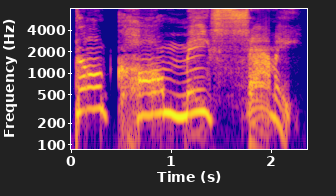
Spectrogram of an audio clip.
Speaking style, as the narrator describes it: the mole shouted, flying into a rage

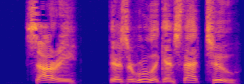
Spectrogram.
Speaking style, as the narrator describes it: said Beacon Jill

